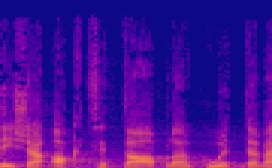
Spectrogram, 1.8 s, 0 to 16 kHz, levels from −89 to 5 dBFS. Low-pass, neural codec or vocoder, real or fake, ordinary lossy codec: 14.4 kHz; none; real; none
